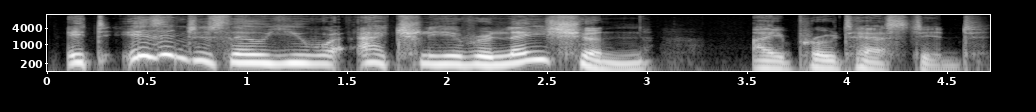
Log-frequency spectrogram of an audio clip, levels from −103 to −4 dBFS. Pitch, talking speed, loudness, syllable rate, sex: 190 Hz, 140 wpm, -15 LUFS, 4.6 syllables/s, male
